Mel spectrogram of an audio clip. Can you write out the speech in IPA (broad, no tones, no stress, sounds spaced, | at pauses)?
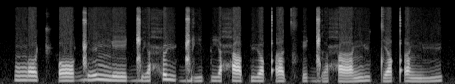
ŋ ɔ t͡ʃʼ ɔ ɡ͡ǁ ø ŋ e ɡ͡ǁ ɪ ħ y ɡ͡ǁ i p i ħ a p y qʼ e t͡sʼ ɪ ɡ͡ǁ ə ħ a ŋ y t ɪ qʼ ɪ ŋ y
